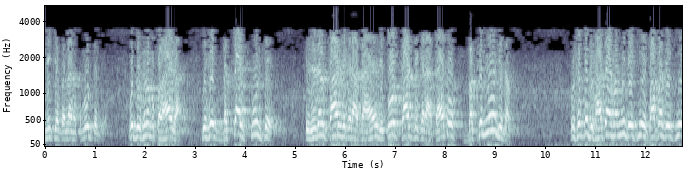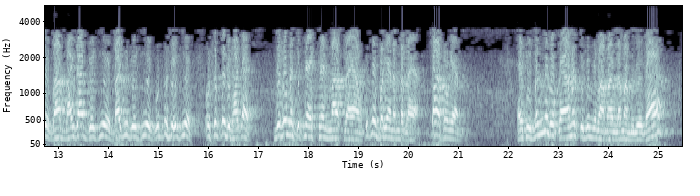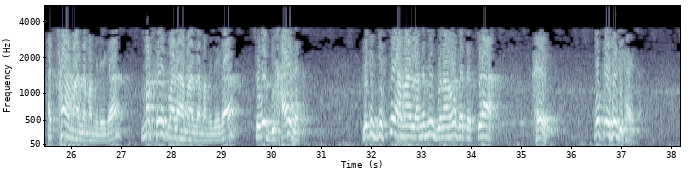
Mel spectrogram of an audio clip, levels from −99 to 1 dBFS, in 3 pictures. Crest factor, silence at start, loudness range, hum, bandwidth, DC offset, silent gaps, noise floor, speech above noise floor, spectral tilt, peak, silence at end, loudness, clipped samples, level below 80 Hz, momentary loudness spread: 10 dB; 0 s; 3 LU; none; 3.8 kHz; under 0.1%; none; -32 dBFS; 24 dB; -10 dB/octave; 0 dBFS; 0 s; -9 LUFS; under 0.1%; -36 dBFS; 10 LU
